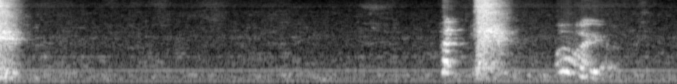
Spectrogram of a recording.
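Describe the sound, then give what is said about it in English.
Sneezing: a burst at the start, then after a quiet stretch a short sharp sneeze quickly followed by a bigger, louder one, trailed by a brief breathy vocal sound. “I stopped sneezing.”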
